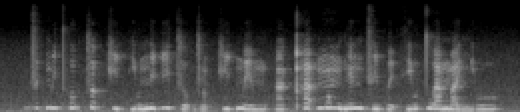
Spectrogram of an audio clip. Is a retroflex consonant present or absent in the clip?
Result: absent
